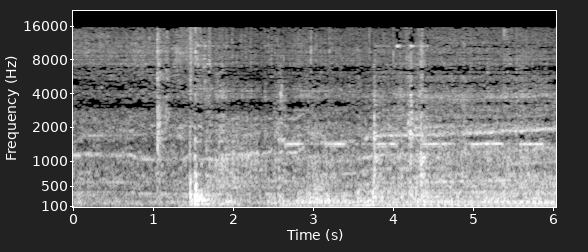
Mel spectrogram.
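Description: Wheel loader with log grapple forks running, with a heavy thump about a second and a half in as the log is let down. The engine then picks up and a reversing alarm beeps steadily at an even pace as the loader backs away.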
